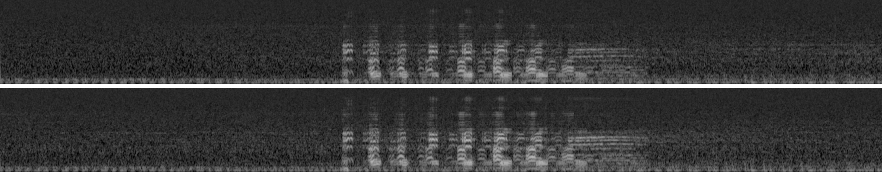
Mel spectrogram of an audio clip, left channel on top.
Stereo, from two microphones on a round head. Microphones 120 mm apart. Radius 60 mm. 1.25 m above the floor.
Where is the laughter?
15° right (ahead or behind); by 6.5 s 50° right (ahead or behind).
